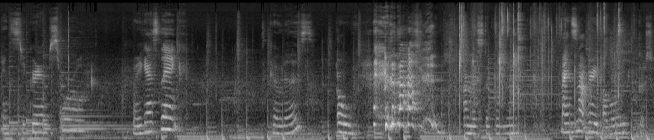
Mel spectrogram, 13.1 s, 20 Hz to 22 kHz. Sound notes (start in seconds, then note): 0.0 upbeat music; 4.1 funky music; 7.4 laughter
